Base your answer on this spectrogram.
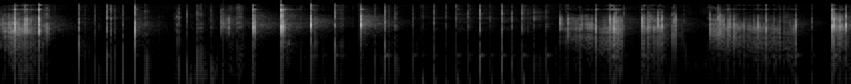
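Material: Cast iron.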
